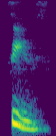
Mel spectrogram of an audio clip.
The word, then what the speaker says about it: six: Pronunciation of X is Z in French. So this is sees.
